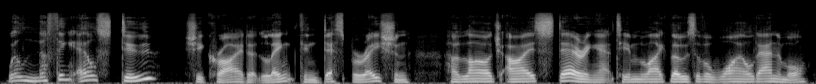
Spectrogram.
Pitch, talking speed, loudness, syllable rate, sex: 135 Hz, 160 wpm, -19 LUFS, 4.4 syllables/s, male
